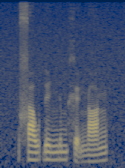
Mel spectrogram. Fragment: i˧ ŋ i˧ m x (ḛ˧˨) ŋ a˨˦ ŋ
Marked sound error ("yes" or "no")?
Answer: no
